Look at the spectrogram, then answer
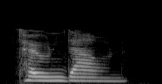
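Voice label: "tone down", English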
